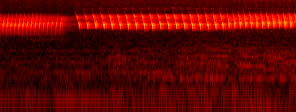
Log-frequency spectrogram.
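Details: Canary's long rolling song, meant to set other canaries singing: a steady buzzy trill, a short break, then a fast even pulsing trill of about ten notes per second, with faint background noise.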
